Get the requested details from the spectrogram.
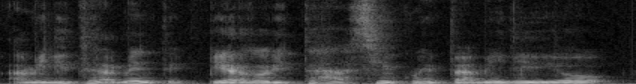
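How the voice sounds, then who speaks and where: A man's voice: mid-range voice, steady tone, fairly quick. A man giving a frank, repetitive spoken lesson on trader psychology, often checking in with the listener. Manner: frank, repetitive, peppers talk with "¿vale?". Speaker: trading coach.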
